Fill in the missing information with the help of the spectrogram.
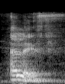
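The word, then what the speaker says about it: ألف: you to the arabic alphabet and how to pronounce the letter the first arabic letter in the arabic alphabet is alif alif which corresponds to the letter a in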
